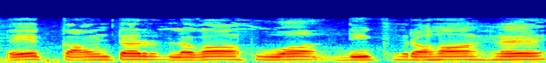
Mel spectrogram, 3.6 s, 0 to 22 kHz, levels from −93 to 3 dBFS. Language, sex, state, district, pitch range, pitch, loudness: Hindi, male, Madhya Pradesh, Dhar, 150-165 Hz, 160 Hz, -13 LUFS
